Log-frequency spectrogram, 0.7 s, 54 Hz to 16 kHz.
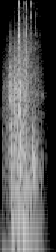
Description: creaking_attack4.ogg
